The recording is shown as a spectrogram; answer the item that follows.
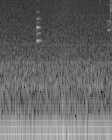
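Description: A single short electronic beep from a digital oscilloscope's front-panel button as it is pressed to re-arm the trigger, over a low steady hum.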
